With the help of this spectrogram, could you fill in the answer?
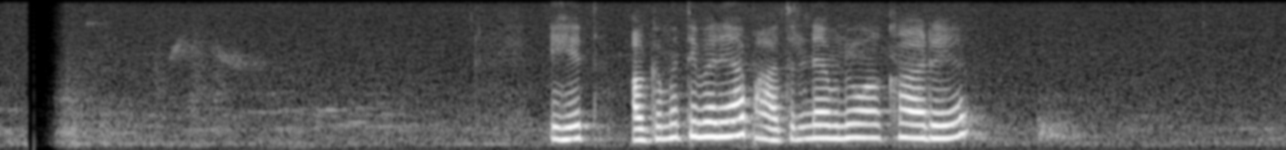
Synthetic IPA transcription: eɦet̪aɡəmət̪iʋəɾejaːpaːt̪ɾənæmnuaːkʰaːɾəjə

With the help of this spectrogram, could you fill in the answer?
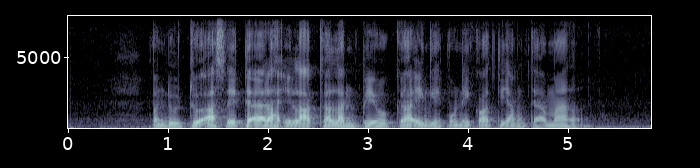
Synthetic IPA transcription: pənd̪ud̪̥ʊ̤ʔaslid̪̥ä̤ʔeɾahḭlaɡ̥a̤lanb̥eoɡ̥a̤iŋɡɪhpunikɔt̪ijaŋd̪̥ä̤mal

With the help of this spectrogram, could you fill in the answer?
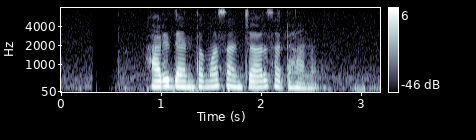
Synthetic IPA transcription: hɐɾid̪ent̪ɐmɐsɐɲt͡ʃaːɾɐsɐʈɐɦɐnɐ

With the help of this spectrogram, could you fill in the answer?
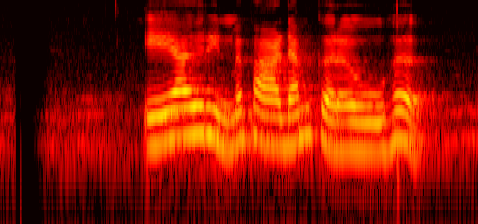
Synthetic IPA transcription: eːaʋiɾinməpaːɖamkəɾəʋuːɦə

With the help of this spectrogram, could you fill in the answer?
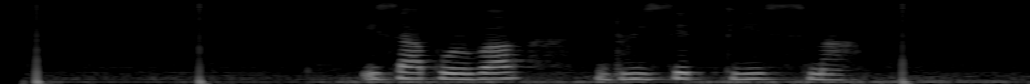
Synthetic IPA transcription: isapurbʌd̪ujset̪isma

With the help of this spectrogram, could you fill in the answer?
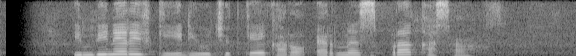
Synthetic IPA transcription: ʔimpineɾifkidiwu̥ʒ̥ṳt̪̚kekaɾoʔɛrnəspɾakasa

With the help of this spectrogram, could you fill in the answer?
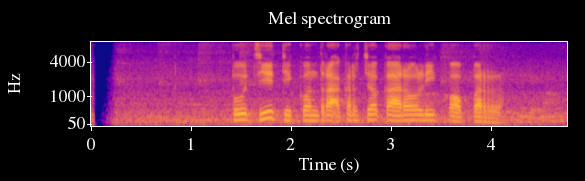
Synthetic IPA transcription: pud̥ʒ̥i̤d̪̥i̤kɔnt̪ɾa̰ʔkərd̥ʒ̥ɔ̤kaɾolikɔpər

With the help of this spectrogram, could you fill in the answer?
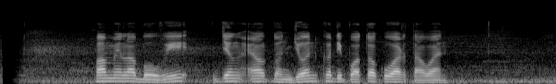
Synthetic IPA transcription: pamelabowi | d͡ʒɨŋɛ̰lt̪ɔnd͡ʒɔnkɨrdipɔt̪ɔkuwart̪awan

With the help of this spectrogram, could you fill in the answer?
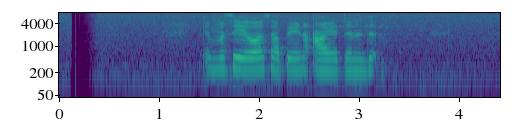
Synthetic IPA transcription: ḛmːəseːʋaːsɐpeːnəʔaːjet̪ənəd̪ə

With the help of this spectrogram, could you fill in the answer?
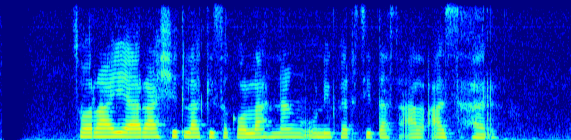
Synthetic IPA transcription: soɾajaɾaʃit̪̚laɡ̥i̤səkolahnaŋṵnifɛrsit̪asa̰la̰shar

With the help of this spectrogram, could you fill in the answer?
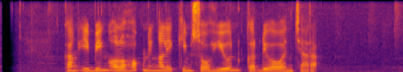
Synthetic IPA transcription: kaŋibiŋɔlɔɦɔk̚niŋalikimsɔɦiunkɨrdiwawaɲt͡ʃaɾa̰

